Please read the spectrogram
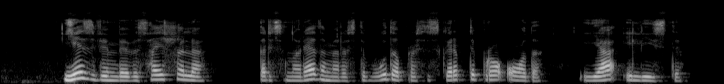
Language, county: Lithuanian, Telšiai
